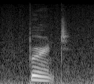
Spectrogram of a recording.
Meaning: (verb) simple past and past participle of burn; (adjective) 1. Damaged or injured by fire or heat 2. Carbonised 3. Having a sunburn 4. Being darker than standard, especially browner; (noun) Char
- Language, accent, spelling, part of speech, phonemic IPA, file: English, General American, burnt, verb / adjective / noun, /bɝnt/, En-us-burnt.ogg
